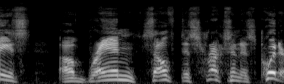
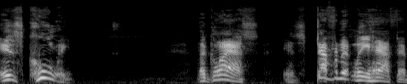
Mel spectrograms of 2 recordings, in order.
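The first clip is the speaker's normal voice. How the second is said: hyped-up, excitable, eager comic-book showman voice. You have been asked to read this aloud as Stan Lee; do a Stan Lee voice. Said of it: "could you read this as Stan Lee?".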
